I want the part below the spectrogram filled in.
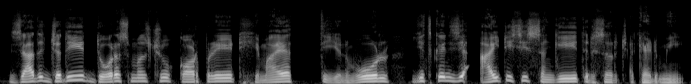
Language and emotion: Kashmiri, neutral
